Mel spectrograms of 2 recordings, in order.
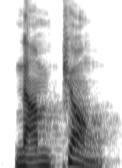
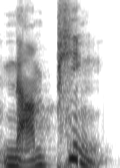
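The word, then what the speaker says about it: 남편: Like Nampyeong. Nampyeong is how you say husband, but she'll say Namping.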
